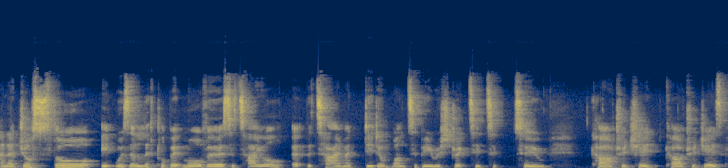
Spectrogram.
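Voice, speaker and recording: The voice has a dark, mellow tone and monotone, flat intonation. It moves at a fairly slow pace over a quiet background. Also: woman, medium pitch for a woman. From Manchester, northern England. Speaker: crafting YouTuber. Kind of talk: live stream tutorial and viewer chat. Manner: chatty, fillers like um and you know.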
